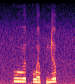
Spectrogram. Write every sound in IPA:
k w u˧ ə̯ k w ə˨˩ p̚ ɲ ə˦˥ p̚

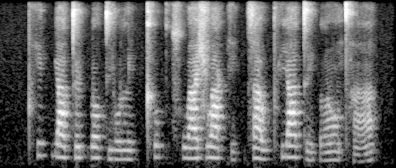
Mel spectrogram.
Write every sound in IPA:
pʰ i˦ k̚ j a˥˧ t̪ ẽ˦ p̚ l o˥˧ t̪ j u˧ l i˨ k̚ t̪ʰ u˦ k̚ t͡sʰ w a˦ ɕ w a˥˧ k i˨ k̚ s a˥˧ w pʰ j a˦ t̪ i˨ ʔ l ɔ̃˧ t̪ʰ ã˨˦

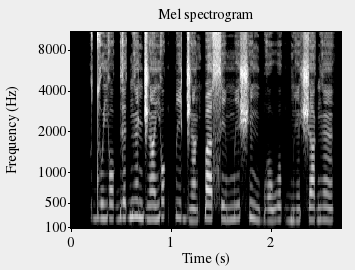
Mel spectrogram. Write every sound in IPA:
d u˧ j ɔ˧ ɡ ɛ˦ ɡ ɛ̃˦ d͡ʒ ã˧ j ɔ˦ k͡p i˧ d͡ʒ ã˨ k͡p a˧ s i˨ m i˨˦ ʃ ĩ˦˨ ɡ͡b o˨ w o˧ ɡ͡b ĩ˨ ʃ a˨˦ ɡ ɛ̃˦˨

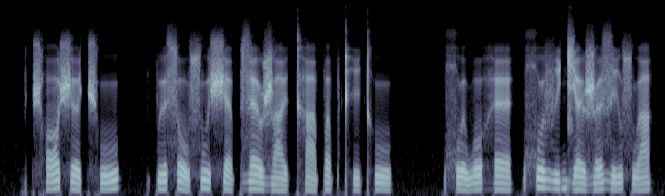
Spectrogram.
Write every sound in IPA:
t͡ʃʰ ɔ˨˦ ʃ ɘ˨˩ t͡ʃʰ u˨˦ | p ɨ˨˦ s o˧˩˧ sʷ ɨ˦˨ ʃ ɛ˧˩˧ p z ɛ˦˨ ʊ̯ ʐ a˨˩ ɪ̯ kʰ a˧˩˧ p ɐ˨˦ p kʰ i˨˩ kʰ u˦˨ | χʷ e˨˩ w o˦ h ɛ˦˨ | χʷ e˦ v i˨˦ d͡ʑ ɛ˨˩ ɪ̯ ʐ ɘ˨˦ z i˨˦ sʷ a˨˦

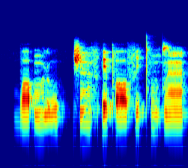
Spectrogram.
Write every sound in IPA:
b ɒ˨ ʔ õː˨ ɳ u˨ | ʃ æ̃ː˨ f ʔ e˦ pʼ ɒː˨ f i˦ t̪ʰ õ˨ tʷ æ̃ː˦

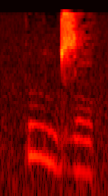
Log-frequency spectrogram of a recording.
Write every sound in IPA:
ɾ u n ɖ͡ʐ ɛ

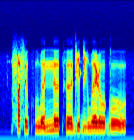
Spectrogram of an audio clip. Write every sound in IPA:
sˤ i s ʏː kʷʰ i w əː nː əː t̪ʰ əː d iː ɖ i w əː ɭ oː ɡ oː

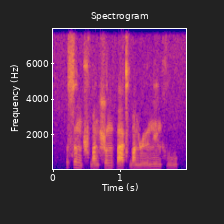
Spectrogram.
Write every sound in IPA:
s ɤ˥˩ ŋ ʈ͡ʂʰ w ɑ˩ ŋ ʂ ʊ˥ ŋ p ä˨˩ kʰ w ɑ˦ ŋ ɻ ɻ̩˧˥ n̪ i˥˩ n x u˧˥

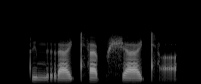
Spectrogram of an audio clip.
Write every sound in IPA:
t̪ i m r æ cʰ æ p ʃ æ cʰ a̰

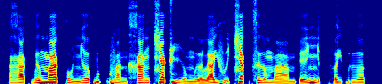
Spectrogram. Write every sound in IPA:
ɣ a˨˩ k̚ l ɨ˧ m aː˦˥ k̚ ʔ o̤˨˩ ɲ əː˧ ɓ u˦˥ k̚ v a̤˨˩ n x a˧ ŋ t͡ɕ a˦˥ k̚ ɣ i̤˨˩ ə̯ m ɨ˧˩ ə̯ l a˧ j v ɨ̰˧˨ ə̯ t͡ɕ a˦˥ k̚ s ɨ˧ ə̯ m a̤ː˨˩ m ʔ e˨˦ ɲ ə˨˩ t̚ h ə˧ j ɓ ɨ˧ ə̯

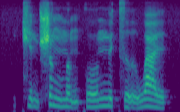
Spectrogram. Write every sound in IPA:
t͡ɕ y̰˨˩ n ʂ ɤ˥˨ ŋ n̪ ɤ̰˨˩ ŋ k o˨˦ ʊ̯ n̪ y˧ t͡s ɹ̩˨˩ w a˥˨ ɪ̯

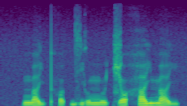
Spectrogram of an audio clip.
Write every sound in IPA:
m a˧ j pʰ ɔ˨ t̚ d͡z j u˧ m u˧ t͡ɕ ɔ˧ h a˦ j m a˨˩ j

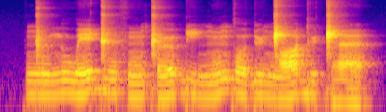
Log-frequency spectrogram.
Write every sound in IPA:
ŋ͡ǁ u n u w e ɡ͡ǁ ũ f ũ ǁ ɵ ɓ i ŋ ũ ɡ o ɗ ʉ ŋ͡ǁ ɑ ɡ ʉ ɡ͡ǁ æ

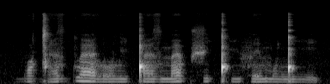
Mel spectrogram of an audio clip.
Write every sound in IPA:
b ɒ ɡ͡ǀ æ z tʷ æ l o l i ǃ æ z m æ p ʃ i ǃʰ i f e m o ŋ͡ǃ i

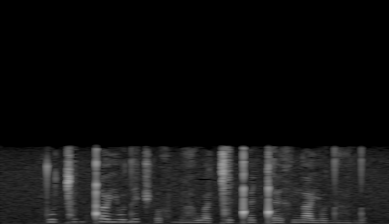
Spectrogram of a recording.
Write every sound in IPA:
t̪ u ǀ ṳ b ǃ œ j u d e t͡ʃʼ ʊ x b a̤ w œ ǀ i ǃ e ǃ e x n̪ a j u d a̤ d

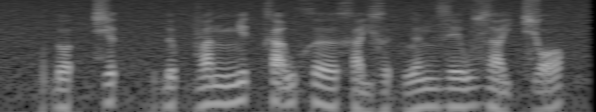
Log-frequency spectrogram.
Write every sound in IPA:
ɗ ɔ˨˩ t̚ t͡ɕ ə˦˥ t̚ | ɗ ə˨˩ p̚ v a˧ n ɲ e˦˥ t̚ x a̰˧˥ w x əː˧ x a̰˧˨ j ɣ ə˨˩ t̚ l ə˧ n z e˨˦ w z a̰˧˨ j t͡ɕ ɔ̰˧˥

